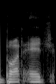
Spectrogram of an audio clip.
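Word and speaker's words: Buttigieg: remember from the primaries that's how you say his name butt Edge Edge expected that's it that's how he was telling people it's like butt knife knife weird yeah because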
